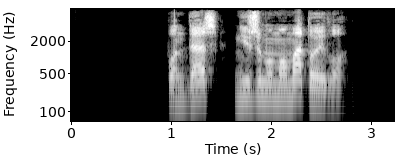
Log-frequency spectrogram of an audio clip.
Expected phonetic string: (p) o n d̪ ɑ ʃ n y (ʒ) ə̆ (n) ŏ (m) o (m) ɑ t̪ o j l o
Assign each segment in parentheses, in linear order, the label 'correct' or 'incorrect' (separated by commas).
correct, correct, incorrect, correct, correct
